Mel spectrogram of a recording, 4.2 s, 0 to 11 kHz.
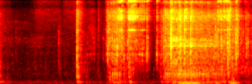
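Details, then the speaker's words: Craftsman WC210 two-stroke string trimmer after carburetor clean and rebuild (Zama C1U, RB-29 kit), primed and on choke: a couple of starter pulls, then it catches and buzzes rough and high for a second or two; engine firing on choke. "so let's see if we can get it started I got it primed put the choke on"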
